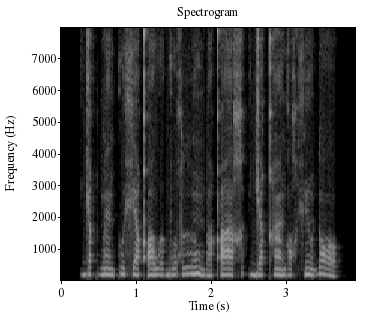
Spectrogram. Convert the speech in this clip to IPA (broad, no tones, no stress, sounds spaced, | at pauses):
ɡʲ e q b ɛ̃ ɡ k u xʲ a qʼ ɔ w ɤ ɡ w u χ lː ũ b a qʼ a χ | ɡʲ e qʰ ɛ̃ ɡ ɔ χ xʲ ũ ɗ ɔ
